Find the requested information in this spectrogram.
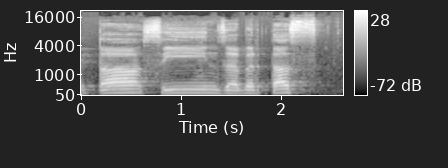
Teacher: سین کو سیٹی کی آواز سختی سے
